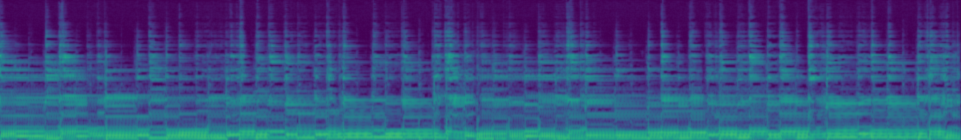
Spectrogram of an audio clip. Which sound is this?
Rock BassLine Bbm
Ableton-Bass, Bass, Bass-Groove, Bass-Loop, Bass-Recording, Bass-Sample, Bass-Samples, Beat, Compressor, Drums, Fender-Jazz-Bass, Fender-PBass, Funk, Funk-Bass, Funky-Bass-Loop, Groove, Hip-Hop, Jazz-Bass, Logic-Loop, Loop-Bass, New-Bass, Soul, Synth, Synth-Bass, Synth-Loop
